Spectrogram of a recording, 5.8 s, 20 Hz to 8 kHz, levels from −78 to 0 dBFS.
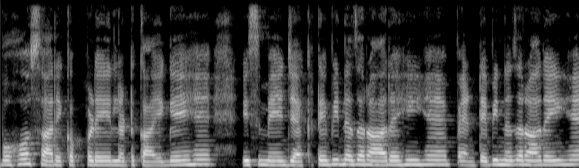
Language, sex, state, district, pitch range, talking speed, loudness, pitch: Hindi, female, Delhi, New Delhi, 190-210 Hz, 195 wpm, -16 LUFS, 200 Hz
